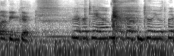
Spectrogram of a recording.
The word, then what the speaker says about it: River Tam: the dragon which would not have been good river tam can kill you with my brain okay it's river tan pan apparently when i pronounced it sounds like river tan um anyway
